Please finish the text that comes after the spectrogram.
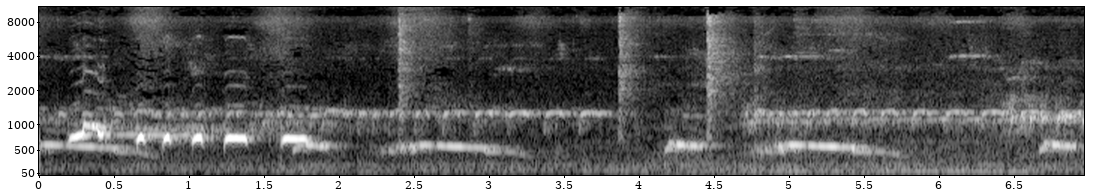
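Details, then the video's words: Local wild zebra dove calling to lure other doves into calling and cooing; low cooing phrases around a rapid stuttering series, then drawn-out coos repeated, over steady background hum and a few sharp knocks. "Perkutut lokal gacor RAJA PIKAT Ahlinya Bikin Semua Burung Perkutut Gacor Nyaut"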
